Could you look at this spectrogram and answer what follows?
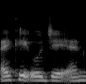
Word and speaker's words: IKOJN: Remember, IKOJN is IKOJN, guys, and the J is silent.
